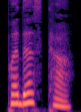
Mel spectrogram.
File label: "ಪದಸ್ತ", kannada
